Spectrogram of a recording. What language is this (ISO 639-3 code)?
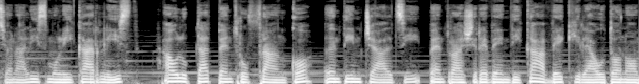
ron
